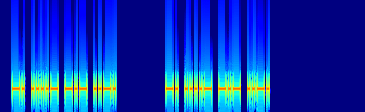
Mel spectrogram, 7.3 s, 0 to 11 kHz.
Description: Morse code, heard as a keyed tone, about 25 wpm, 700 Hz. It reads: N4KF N4KF
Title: USA Call Signs - 4 Characters - Repeated 2x - 25wpm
